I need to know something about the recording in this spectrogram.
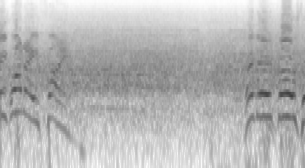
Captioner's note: crowd cheering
